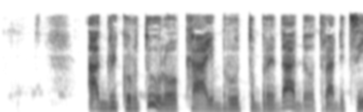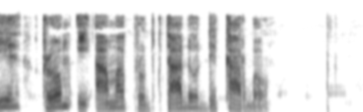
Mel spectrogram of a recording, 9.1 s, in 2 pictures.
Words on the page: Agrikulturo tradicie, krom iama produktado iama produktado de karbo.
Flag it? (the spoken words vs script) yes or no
yes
